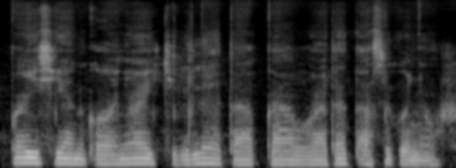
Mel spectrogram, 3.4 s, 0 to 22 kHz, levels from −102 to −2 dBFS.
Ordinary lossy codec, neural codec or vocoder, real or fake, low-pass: none; codec, 44.1 kHz, 7.8 kbps, Pupu-Codec; fake; none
